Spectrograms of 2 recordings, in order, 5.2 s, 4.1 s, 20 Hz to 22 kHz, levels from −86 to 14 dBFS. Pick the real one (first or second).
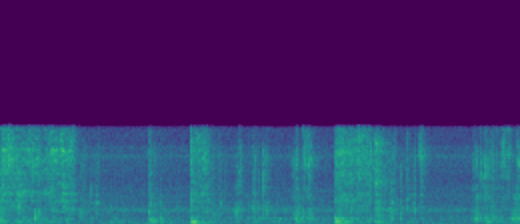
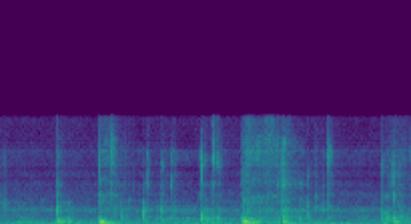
first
